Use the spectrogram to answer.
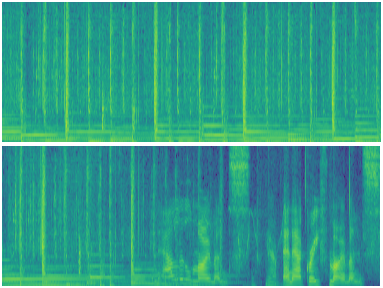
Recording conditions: outdoors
